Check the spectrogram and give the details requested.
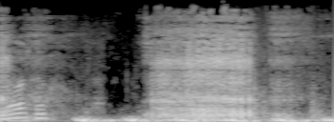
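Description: Heavy, harsh rumbling snore with a long noisy breath, loud and coarse.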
